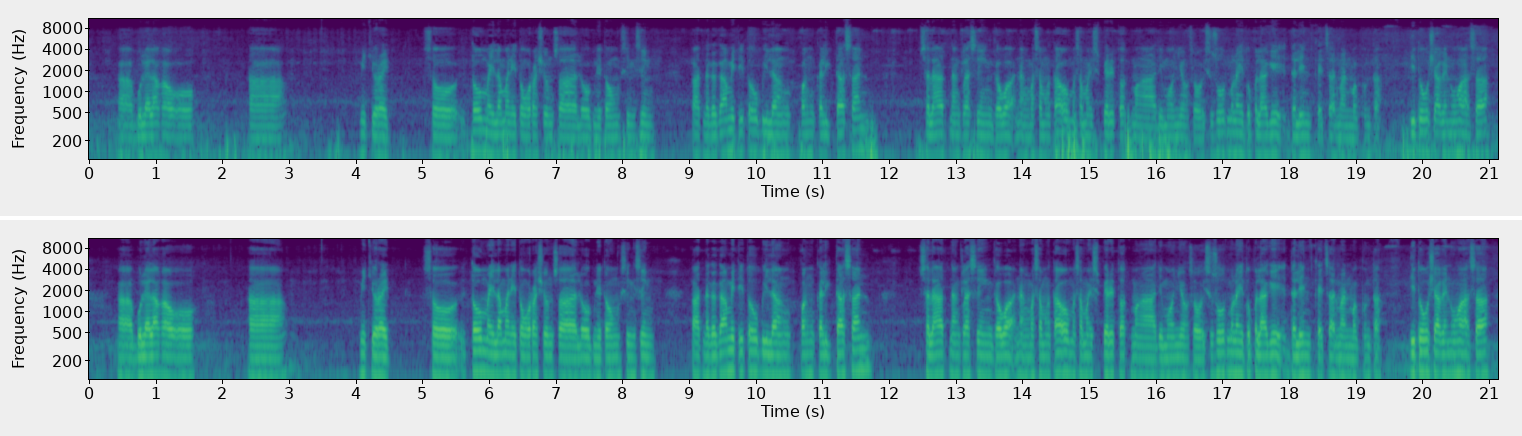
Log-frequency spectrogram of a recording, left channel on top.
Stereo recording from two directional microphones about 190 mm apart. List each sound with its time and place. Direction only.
0.4 s speech: 25° right (ahead or behind)
4.0 s speech: 25° right (ahead or behind)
